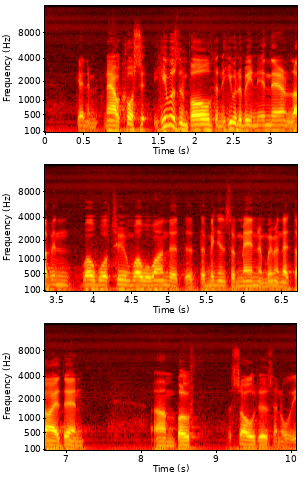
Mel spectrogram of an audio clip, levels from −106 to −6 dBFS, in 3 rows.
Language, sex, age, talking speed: English, male, 60-79, 250 wpm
